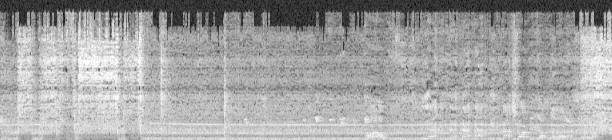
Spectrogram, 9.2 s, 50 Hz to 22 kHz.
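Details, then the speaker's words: Miele CX1 Comfort XL bagless cylinder vacuum, after service for loss of suction: steady airy rush with faint high whistle on top, strong airflow from filter; a slight air leak was spotted. "she got excellent air flow coming out of our filter that's barous however I am spotting a slight air leak"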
